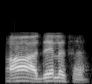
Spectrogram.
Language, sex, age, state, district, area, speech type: Telugu, male, 18-30, Andhra Pradesh, Srikakulam, rural, conversation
